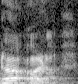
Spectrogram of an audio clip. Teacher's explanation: बोलते हैं ना जब ट ठ ड को, तो हमारा जीभ क्या होता है, मुड़ जाता है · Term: मूर्धन्य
